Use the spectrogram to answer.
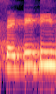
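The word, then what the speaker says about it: satiety: Students spelling है SATIE-TY, SATie नहीं है, इट is pronounced as SATie।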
